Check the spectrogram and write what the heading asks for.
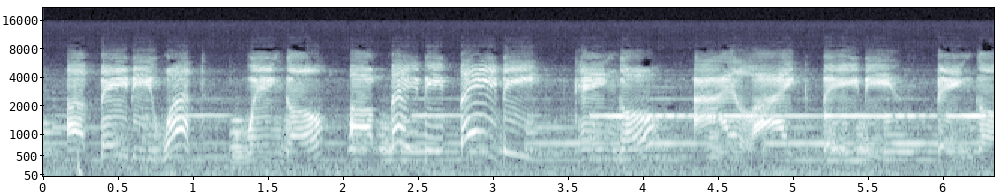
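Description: High-pitched, quickly gliding babbling voices of stop-motion cartoon elves over background music, with a held note from about halfway in.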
